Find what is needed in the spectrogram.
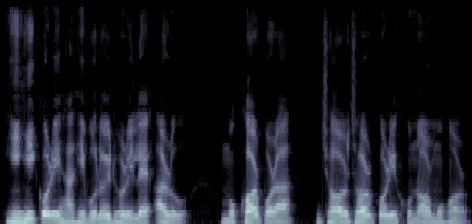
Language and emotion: Assamese, neutral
